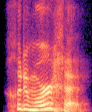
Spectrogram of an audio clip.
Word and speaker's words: goedemorgen: It sounds like goedemorgen. Goedemorgen. So there's two sounds in there.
